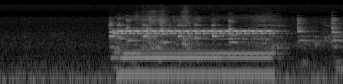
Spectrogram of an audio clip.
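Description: Mobile phone ringtone starting about a second and a half in: a steady chord held for about two seconds, then a run of shorter notes as the ringing goes on.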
